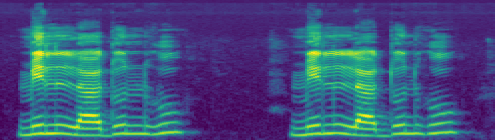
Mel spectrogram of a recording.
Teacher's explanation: ربیہم، مر ربیہم، مل لدنہ، مل لدنہ، اب یہ دیکھیں مل، نون ساکن کے بعد لام ہے، یہاں بھی غنہ نہیں ہوگا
